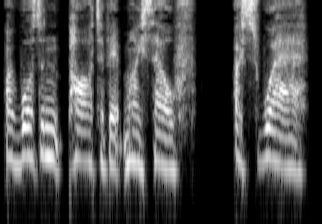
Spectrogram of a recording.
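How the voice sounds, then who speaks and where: A woman's voice: low-pitched, fairly even intonation, takes it slowly, husky, dry recording, clean studio sound, heavily acted. A woman voicing an exasperated, defensive son in an audiobook, protesting his innocence with earnest urgency. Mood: earnest pleading.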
